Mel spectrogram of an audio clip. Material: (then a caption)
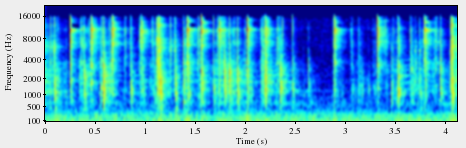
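Plastic. Fingertips with long nails type on a pink backlit mechanical keyboard with plastic keycaps resting on a wooden block. About two dozen sharp, bright clicks and clacks come in an uneven rhythm, with a brief pause midway. Each keystroke dies away almost instantly.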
